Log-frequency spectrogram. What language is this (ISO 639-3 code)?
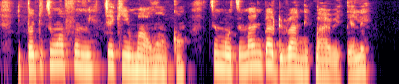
yor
